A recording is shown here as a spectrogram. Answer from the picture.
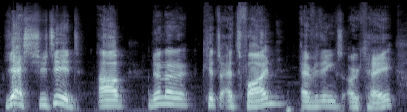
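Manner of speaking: high, laughing fluster; nervous Bong. Acted. Bong nervously laughing it off to Kidra. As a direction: cover it up nervously.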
